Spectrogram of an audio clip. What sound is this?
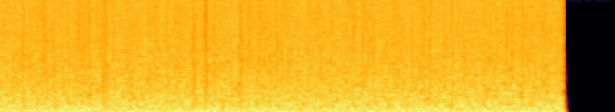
Scary static
Maybe a jumpscare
